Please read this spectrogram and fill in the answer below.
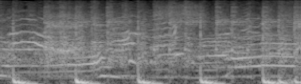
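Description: Electronic dance music from a cassette DJ mix: a steady kick drum about two beats a second under a high melodic line that glides up and down, most prominently just after the start.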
